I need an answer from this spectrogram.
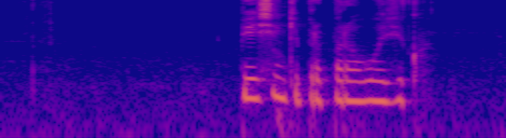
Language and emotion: Russian, neutral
